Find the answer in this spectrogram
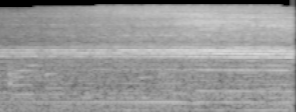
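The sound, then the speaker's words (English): A cab's engine runs with a steady, rumbling drone and a thin high whine on top as the cab heads off, holding fairly even and swelling slightly over a second and a half, with no talking. “Mr. Sharma, the cab driver, heads off.”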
